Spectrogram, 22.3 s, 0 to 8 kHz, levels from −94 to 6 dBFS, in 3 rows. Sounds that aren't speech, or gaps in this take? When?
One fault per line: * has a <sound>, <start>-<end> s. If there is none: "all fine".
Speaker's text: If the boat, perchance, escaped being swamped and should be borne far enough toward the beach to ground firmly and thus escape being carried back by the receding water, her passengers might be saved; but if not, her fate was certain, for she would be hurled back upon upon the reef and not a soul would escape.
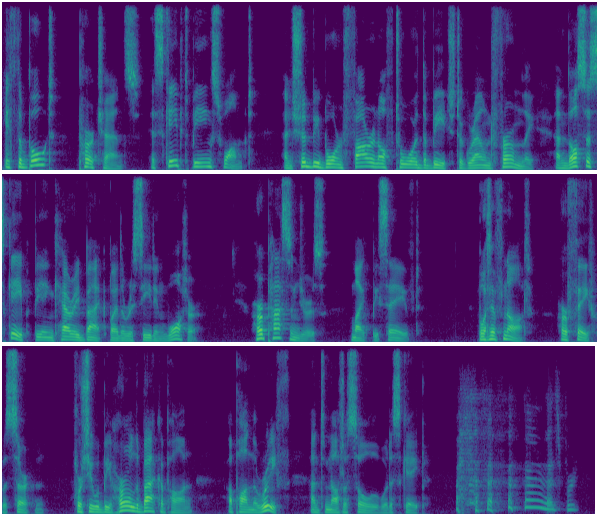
* has a laugh, 20.5-22.1 s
